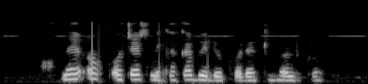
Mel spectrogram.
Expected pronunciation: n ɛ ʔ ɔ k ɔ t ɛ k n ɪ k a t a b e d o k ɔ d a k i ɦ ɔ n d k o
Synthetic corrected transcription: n ɛ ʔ ɔ k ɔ t ɛ t n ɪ k a k a b e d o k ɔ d a k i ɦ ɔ n d k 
